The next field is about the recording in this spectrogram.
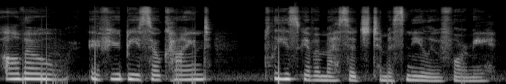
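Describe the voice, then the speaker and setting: Woman acting a composed, courteous scholar, mid-pitched, ambient noise. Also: close to an everyday voice, poor audio. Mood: sincere. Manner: polite, measured, formal. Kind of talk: anime game voice acting.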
